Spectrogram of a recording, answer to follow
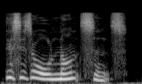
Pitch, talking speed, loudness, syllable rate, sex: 260 Hz, 170 wpm, -16 LUFS, 5.0 syllables/s, female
